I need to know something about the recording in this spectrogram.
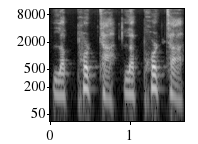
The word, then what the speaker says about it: LaPorta: And I certainly should say that Laporta is how I should pronounce that from here on out.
